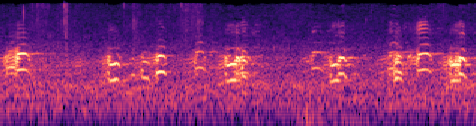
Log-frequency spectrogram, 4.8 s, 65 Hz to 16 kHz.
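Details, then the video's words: Several Canada geese honking on 20 January 2024 as a gull circles nearby; short nasal, harmonic honks repeat in uneven clusters across the clip, with a constant low background rush. "we've got Canada geese vocalizing. And there's a gull flying around."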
